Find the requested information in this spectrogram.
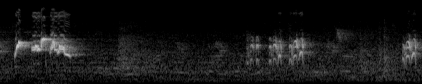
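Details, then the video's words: Red-whiskered bulbul competition song in the morning: an opening loud, rich, slurred whistled phrase, then quieter stuttering chirps, and a final short burst. "CHÀO MÀO HÓT BUỔI SÁNG"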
